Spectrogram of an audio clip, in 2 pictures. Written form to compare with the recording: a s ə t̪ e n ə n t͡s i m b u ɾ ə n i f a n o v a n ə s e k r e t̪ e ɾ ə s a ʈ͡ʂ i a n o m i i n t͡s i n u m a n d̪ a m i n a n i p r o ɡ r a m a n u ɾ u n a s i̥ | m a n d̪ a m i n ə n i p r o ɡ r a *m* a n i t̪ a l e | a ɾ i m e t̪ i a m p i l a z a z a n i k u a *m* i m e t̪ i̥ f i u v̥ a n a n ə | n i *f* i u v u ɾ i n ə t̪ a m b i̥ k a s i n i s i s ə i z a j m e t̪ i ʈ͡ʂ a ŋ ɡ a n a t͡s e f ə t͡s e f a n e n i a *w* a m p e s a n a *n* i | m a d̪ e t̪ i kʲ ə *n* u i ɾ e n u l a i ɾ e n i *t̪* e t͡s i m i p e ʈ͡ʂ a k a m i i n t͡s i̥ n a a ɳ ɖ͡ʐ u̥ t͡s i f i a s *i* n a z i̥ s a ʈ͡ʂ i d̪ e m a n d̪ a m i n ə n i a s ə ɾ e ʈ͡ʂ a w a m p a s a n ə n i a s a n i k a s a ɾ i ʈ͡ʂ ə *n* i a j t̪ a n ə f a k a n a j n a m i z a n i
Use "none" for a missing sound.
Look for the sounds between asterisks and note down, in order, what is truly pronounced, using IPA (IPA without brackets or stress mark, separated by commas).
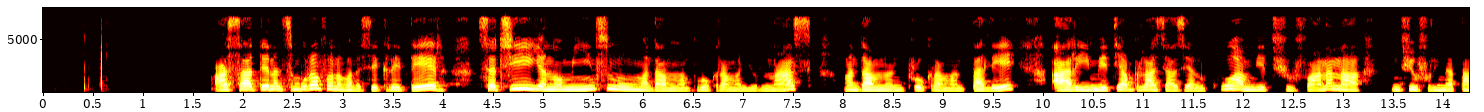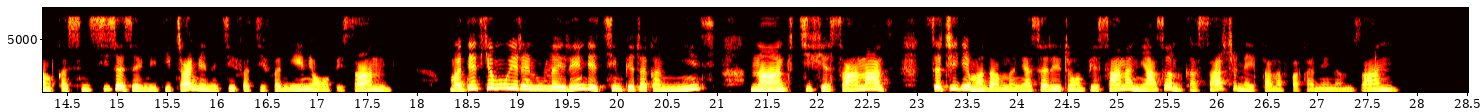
m, m, f, w, n, m, d̪, a, n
